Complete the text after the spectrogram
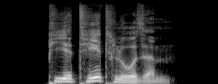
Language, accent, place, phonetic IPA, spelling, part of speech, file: German, Germany, Berlin, [piːeˈtɛːtloːzm̩], pietätlosem, adjective, De-pietätlosem.ogg
- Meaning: strong dative masculine/neuter singular of pietätlos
